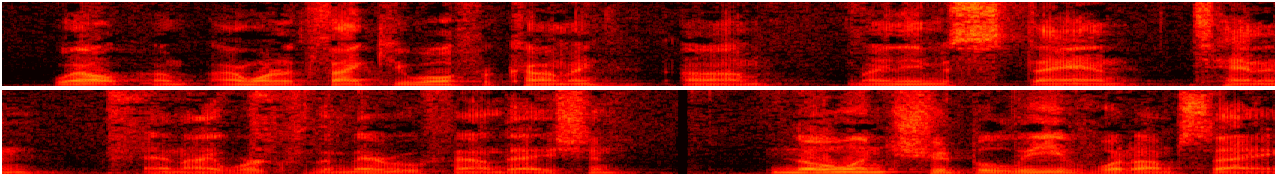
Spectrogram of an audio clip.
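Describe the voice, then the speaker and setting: A man speaks with a very deep, low pitch. His pitch varies in an ordinary way. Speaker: researcher giving a talk. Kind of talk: lecture to an audience. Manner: fast; hesitant, many ums.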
